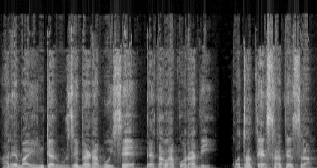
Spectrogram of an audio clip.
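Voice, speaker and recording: A man's voice: on the low side, steady tone, brisk, natural voice. A man voicing a grumbling village job-seeker in a comic cartoon, muttering in an eastern Bengali dialect. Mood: dejected grumbling.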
